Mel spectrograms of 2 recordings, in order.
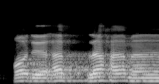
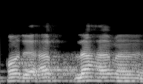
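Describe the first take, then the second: No difference in how they are said.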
